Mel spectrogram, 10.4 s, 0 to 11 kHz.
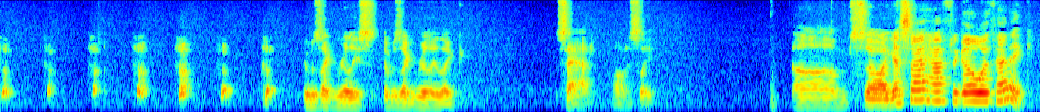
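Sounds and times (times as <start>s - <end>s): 
voice imitating hiccups: 0.0s - 2.8s
speech: 3.1s - 4.7s, 5.6s - 6.6s, 7.9s - 10.3s.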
